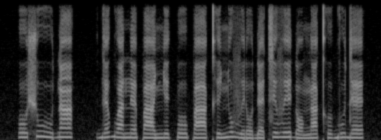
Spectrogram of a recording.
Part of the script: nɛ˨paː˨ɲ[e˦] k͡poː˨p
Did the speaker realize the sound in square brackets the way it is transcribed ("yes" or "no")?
no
